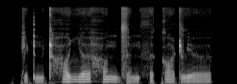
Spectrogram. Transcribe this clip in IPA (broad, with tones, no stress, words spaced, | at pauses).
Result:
ki˩ʈnə˩˧ʈhɒ˧ ʎəː˧˥ hɔ˧nd͡zə˩˧n θə˩˧kɒː˧ʈlʲɵː˧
